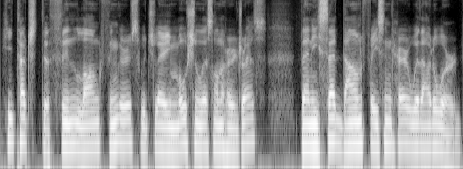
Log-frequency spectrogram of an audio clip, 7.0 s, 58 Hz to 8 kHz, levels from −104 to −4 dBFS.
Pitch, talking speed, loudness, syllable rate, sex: 105 Hz, 180 wpm, -16 LUFS, 4.3 syllables/s, male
